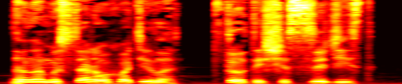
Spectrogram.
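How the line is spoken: Through gritted teeth. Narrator (Russian): сквозь зубы проговорил мужчина

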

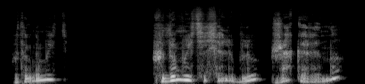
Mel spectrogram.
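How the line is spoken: Half laughing, half crying. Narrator (Russian): то ли смеясь, то ли плача

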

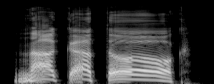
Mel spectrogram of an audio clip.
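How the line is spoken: Booming commander's voice. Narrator (Russian): возвестил на всю округу Журик зычным голосом полководца

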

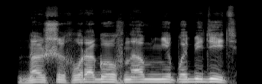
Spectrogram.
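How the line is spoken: Growl. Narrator (Russian): рыкнул Бедвар

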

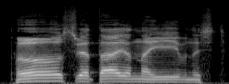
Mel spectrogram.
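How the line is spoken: Sigh. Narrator (Russian): вздохнул Майзл Нахман

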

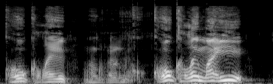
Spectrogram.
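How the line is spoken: Grumbling. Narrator (Russian): проворчал он

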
